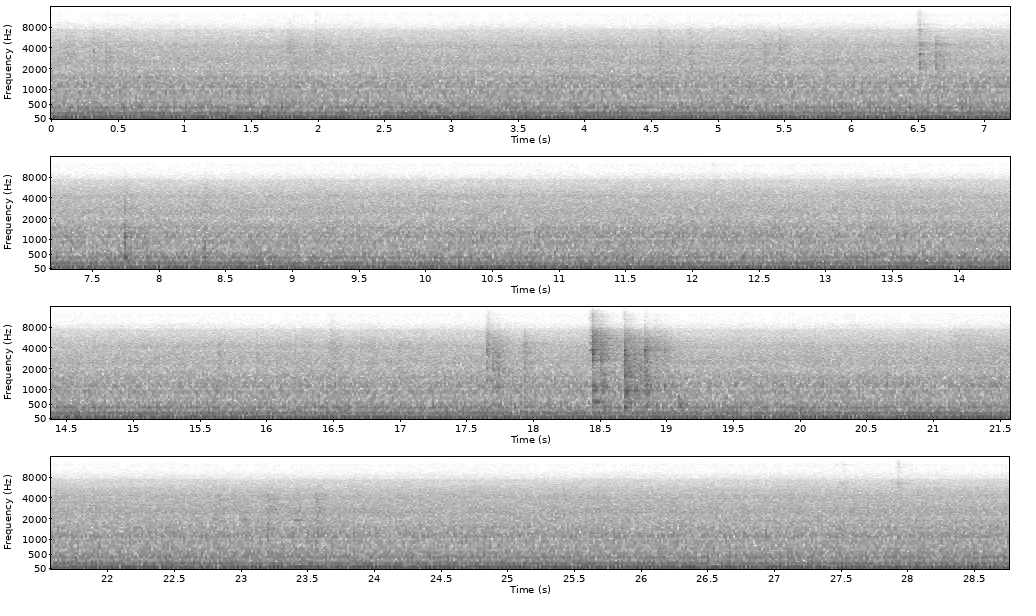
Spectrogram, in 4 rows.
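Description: Steady hum of running shop machinery with a constant low drone, over which a few light metallic clinks come from parts being handled inside an Eaton RTLO16913A truck transmission case, with a short rattle of clinks about two-thirds of the way through.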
